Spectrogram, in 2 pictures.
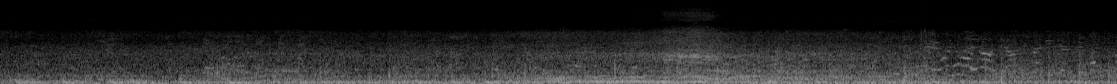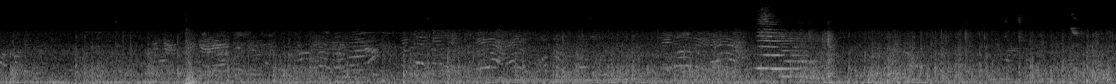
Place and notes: Traditional temple festivals, Fireworks sound, Traffic Sound, Cicada sounds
